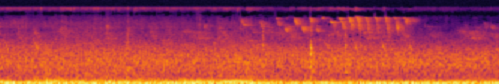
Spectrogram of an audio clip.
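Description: A bird chirping a quick run of short high notes from about four seconds in, over a steady low rumble of outdoor background noise.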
